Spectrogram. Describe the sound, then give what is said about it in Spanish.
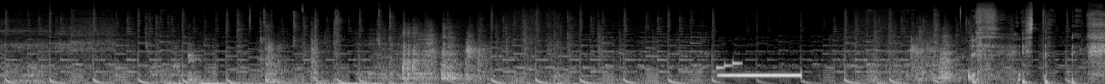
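A single steady beep of an outgoing phone call's ringing tone, placed during a live radio broadcast, sounds loud for nearly a second, rising out of busy, clattering background noise that continues before and after. “Voy a llamar a ver si, si sería posible. Eh, a ver, teléfono. Conectamos.”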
